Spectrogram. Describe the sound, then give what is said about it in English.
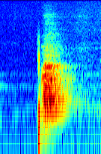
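A dog gives a single, fairly faint bark with a sharp onset and a short tail, alone and with no talking. “Oh, dogs. Don't you love them?”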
